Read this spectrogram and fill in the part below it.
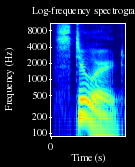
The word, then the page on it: steward: American English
